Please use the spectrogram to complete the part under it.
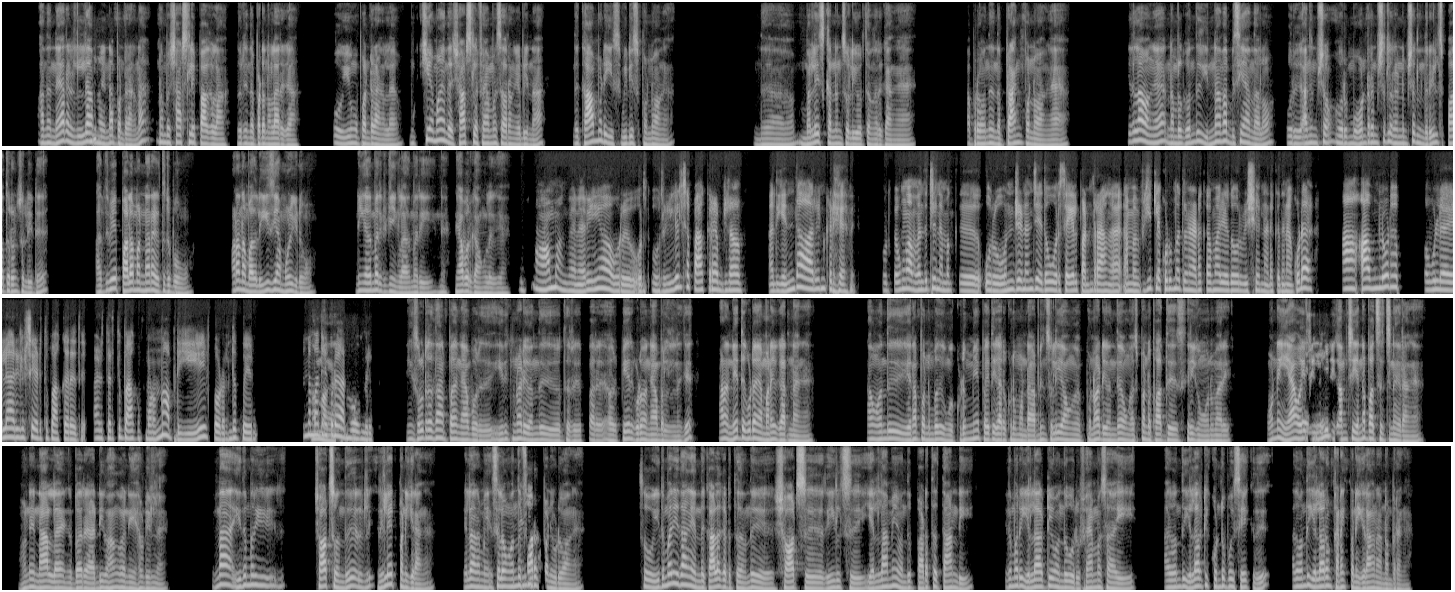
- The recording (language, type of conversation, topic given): Tamil, podcast, சிறு கால வீடியோக்கள் முழுநீளத் திரைப்படங்களை மிஞ்சி வருகிறதா?
- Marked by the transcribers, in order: in English: "ஷார்ட்ஸ்லேயே"; surprised: "ஓ! இவங்க பண்ணுறாங்களா?"; in English: "ஷார்ட்ஸ்ல பேமஸ்"; in English: "காமெடி வீடியோஸ்"; in English: "பிராங்க்"; other noise; laughing while speaking: "அடி வாங்குவா நீ!"; in English: "ரிலே ரிலேட்"; in English: "ஃபார்வர்ட்"; in English: "ஷார்ட்ஸ், ரீல்ஸ்"; in English: "பேமஸ்"; in English: "கனெக்ட்"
